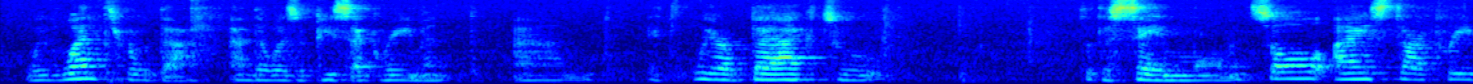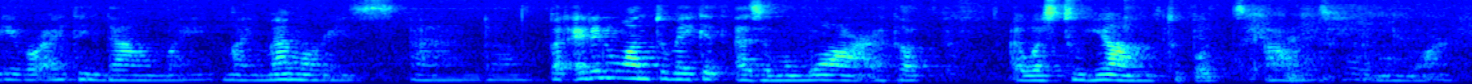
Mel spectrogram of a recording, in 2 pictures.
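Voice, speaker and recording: With an Arabic accent, a woman speaks at a moderate pace in a fairly low pitch with fairly even intonation and long, frequent pauses. Audible room echo and noticeable background noise are present. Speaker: author and journalist. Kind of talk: panel discussion, personal account.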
